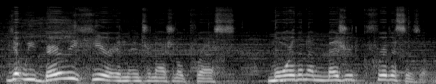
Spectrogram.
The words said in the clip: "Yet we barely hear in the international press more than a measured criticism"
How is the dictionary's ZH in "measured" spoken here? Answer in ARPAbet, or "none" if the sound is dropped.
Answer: ZH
